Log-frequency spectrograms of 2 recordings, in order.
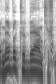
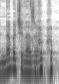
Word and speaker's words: Nebuchadnezzar: How do you say this word right here? Nicocabansner. Somebody on the... Nebuchadnezzar. – Nebuchadnezzar? Nebuchadnezzar. – Nebuchadnezzar. – Yeah, Nebuchadnezzar. Because it says Chad in the middle.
